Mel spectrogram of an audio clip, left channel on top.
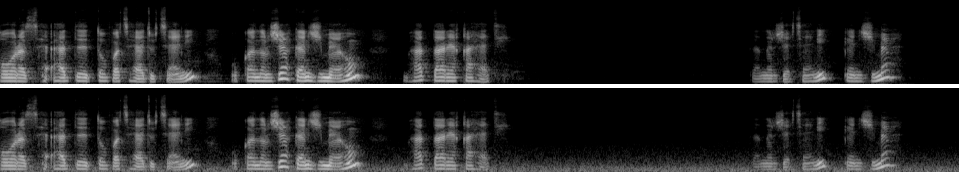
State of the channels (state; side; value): noise; right; rumble, 18 dB below the sound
